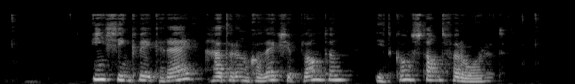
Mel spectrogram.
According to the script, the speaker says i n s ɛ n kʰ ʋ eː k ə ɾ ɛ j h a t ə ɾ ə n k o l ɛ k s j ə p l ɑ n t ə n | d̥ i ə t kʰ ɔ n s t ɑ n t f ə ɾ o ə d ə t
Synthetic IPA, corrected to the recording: i n s i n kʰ ʋ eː k ə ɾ ɛ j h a t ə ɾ ə n k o l ɛ k s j ə p l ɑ n t ə n | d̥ i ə t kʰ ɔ n s t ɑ n t f ə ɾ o ə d ə t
